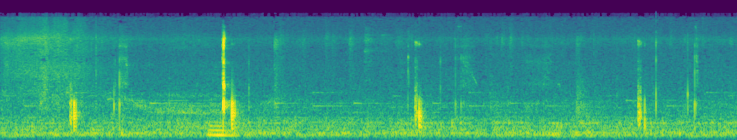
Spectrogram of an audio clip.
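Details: Baby in the morning: short, sharp hiccup sounds at intervals of a few seconds in a quiet room; ordinary baby hiccups.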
